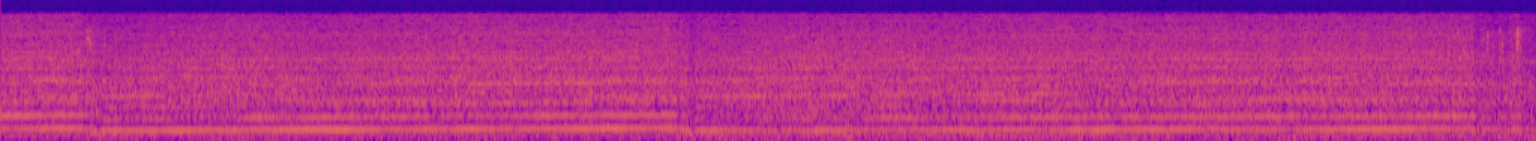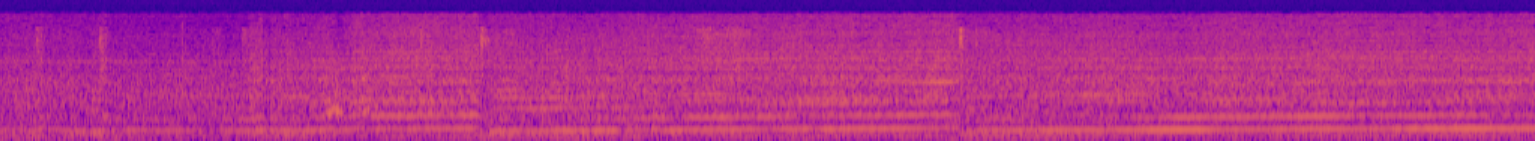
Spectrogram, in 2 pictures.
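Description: Race car engine in a racing video game revving high through the gears, a steady droning whine that climbs in pitch and drops at each shift, repeating several times at moderate volume.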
